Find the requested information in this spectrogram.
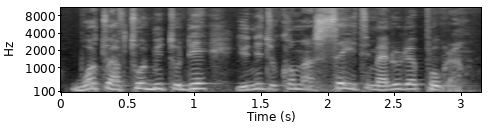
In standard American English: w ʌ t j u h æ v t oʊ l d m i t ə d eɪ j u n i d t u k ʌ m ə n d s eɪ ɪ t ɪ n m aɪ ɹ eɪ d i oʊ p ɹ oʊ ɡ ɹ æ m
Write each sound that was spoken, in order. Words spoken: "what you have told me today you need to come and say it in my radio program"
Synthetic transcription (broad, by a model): w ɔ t j u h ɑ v t oʊ l d m i t ə d eɪ j u n i d t u k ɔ m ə n s eɪ ɪ t ɪ n m aɪ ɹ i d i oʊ p ɹ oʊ ɡ ɹ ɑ m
